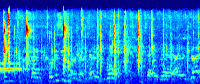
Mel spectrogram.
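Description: Old steel strings being taken off an electric guitar: irregular clicks and ticks as the slack strings rattle against the frets, nut and tuning pegs.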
